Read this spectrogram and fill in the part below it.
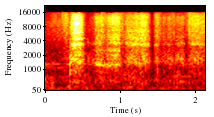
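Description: Footsteps run quickly over leaves and twigs.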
